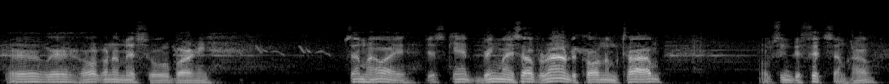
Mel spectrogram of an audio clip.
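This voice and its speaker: An actor playing a shifty, nervous working man in an old radio noir, talking in a halting, folksy, uneasy way. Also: lowish voice, natural voice. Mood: subdued, folksy. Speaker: radio drama supporting actor. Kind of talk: 1950s radio noir acting. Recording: dull, noisy vintage radio recording.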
